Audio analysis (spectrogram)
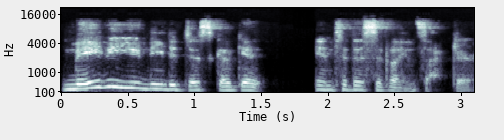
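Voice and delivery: ordinary talk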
